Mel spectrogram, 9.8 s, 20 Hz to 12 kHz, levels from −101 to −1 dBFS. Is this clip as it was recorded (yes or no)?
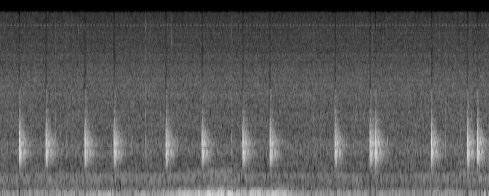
no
